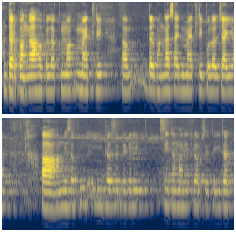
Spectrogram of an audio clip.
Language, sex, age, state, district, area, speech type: Maithili, male, 18-30, Bihar, Sitamarhi, urban, spontaneous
